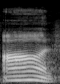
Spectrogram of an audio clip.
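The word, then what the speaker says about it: hour: But जब हम इसे pronounce करते हैं, whenever we pronounce this word, H is silent here. We pronounce R.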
